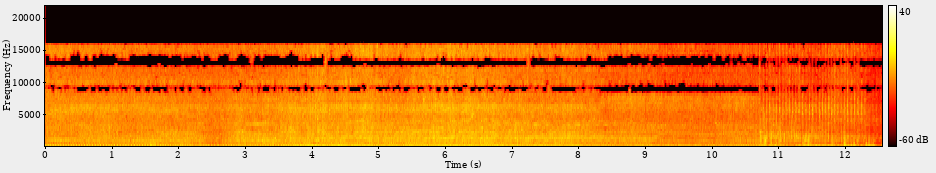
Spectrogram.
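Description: Motorcycle engine running with road noise, heard from the moving bike on a rough dirt road. A steady low rumble eases after about eight seconds as the bike slows, with a few knocks near the end.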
